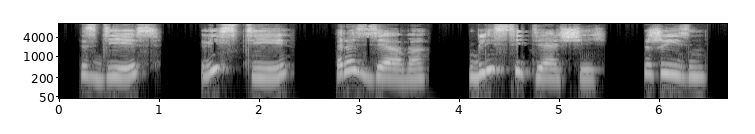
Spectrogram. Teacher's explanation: le Z s'amollit devant les consonnes molles. D, T, Z, S, Н. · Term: assimilation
